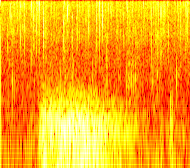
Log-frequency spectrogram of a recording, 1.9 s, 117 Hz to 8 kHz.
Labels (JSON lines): {"label": "biophony, growl", "recorder": "SoundTrap 500"}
